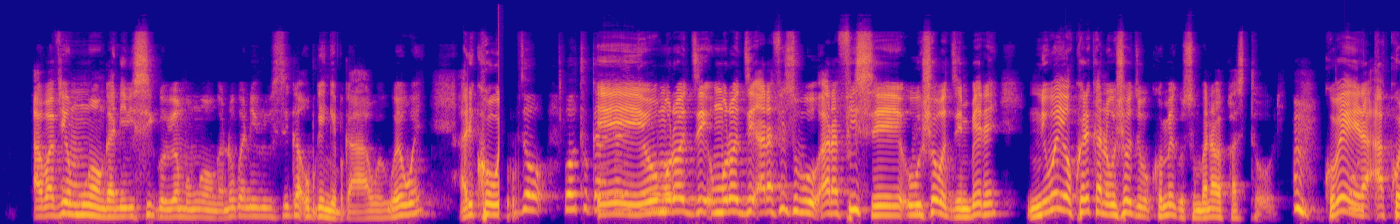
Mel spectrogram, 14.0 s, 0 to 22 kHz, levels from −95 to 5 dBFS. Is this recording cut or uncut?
cut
